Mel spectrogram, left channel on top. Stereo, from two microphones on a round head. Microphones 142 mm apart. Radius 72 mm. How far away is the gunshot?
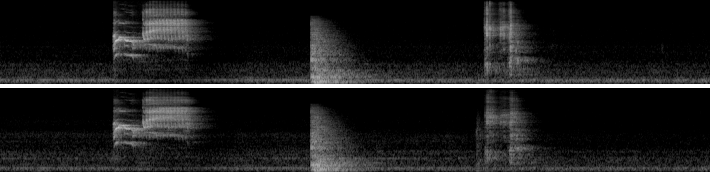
About 1.5 m.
